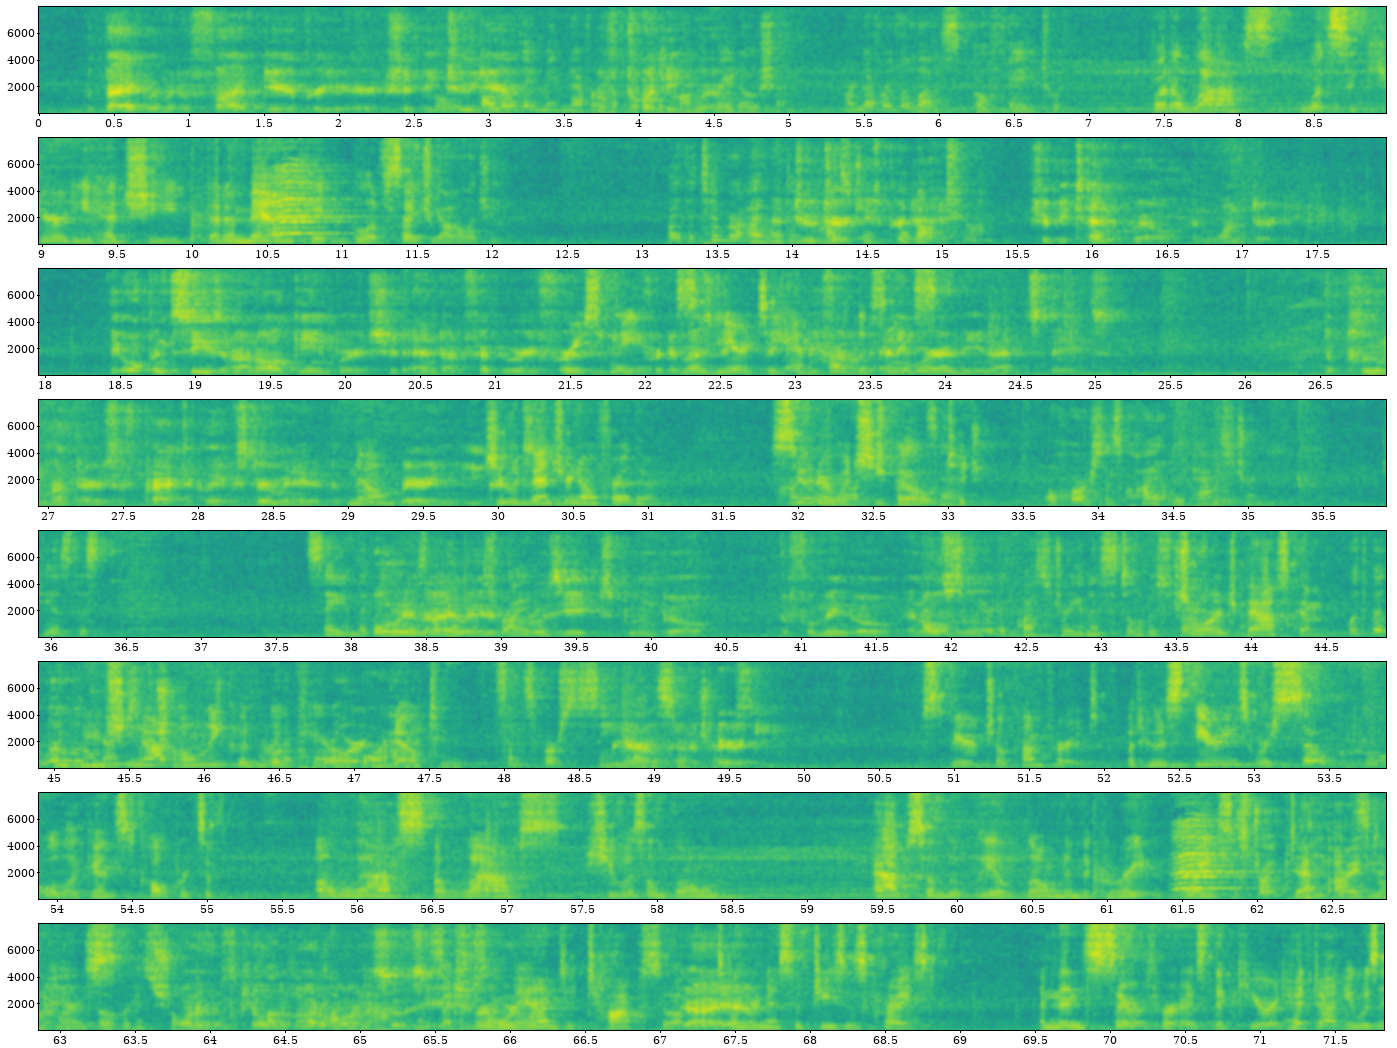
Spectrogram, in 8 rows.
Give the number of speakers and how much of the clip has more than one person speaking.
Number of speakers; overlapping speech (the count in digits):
3, about 31%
